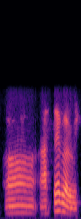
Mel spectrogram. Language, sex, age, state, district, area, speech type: Assamese, male, 45-60, Assam, Charaideo, rural, conversation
